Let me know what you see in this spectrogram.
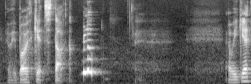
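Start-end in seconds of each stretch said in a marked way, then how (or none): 1.2-2.1 sudden high, loud bloop; imitated bloop. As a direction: pop out a cartoonish bloop. Imitates getting stuck in the tube.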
